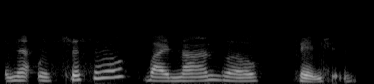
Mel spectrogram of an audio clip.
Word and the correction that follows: Nala Venge: Okay, I'm going to say his name is Nala Venge. – Oh, Nala Venge.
